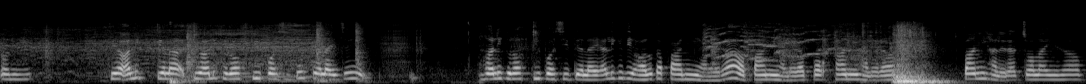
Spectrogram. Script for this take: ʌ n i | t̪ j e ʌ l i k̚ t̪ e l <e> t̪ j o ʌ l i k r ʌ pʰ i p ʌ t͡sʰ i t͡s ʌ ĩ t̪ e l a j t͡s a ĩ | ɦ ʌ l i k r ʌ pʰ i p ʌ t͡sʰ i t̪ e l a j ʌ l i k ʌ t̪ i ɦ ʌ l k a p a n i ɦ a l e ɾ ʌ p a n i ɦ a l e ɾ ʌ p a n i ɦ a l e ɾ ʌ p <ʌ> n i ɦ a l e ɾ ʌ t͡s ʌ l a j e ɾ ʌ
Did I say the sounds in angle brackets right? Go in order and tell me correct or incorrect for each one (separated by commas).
incorrect, incorrect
